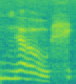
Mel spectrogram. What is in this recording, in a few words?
"no", female amused; Voice; expletives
